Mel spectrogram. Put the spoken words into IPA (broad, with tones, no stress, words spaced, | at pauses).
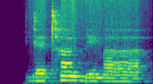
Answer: ɡɛ˨tʰã˦ ɡ͡be˨maː˨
